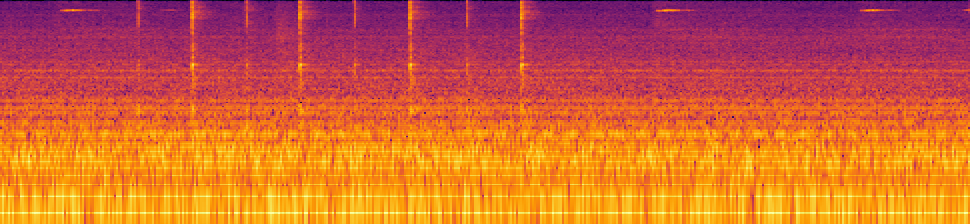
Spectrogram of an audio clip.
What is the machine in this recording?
valve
